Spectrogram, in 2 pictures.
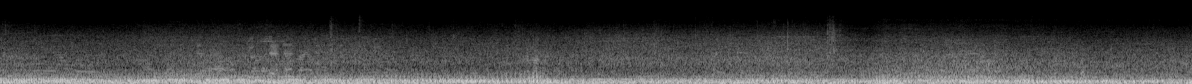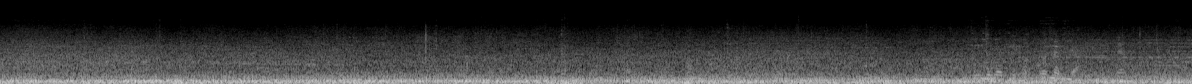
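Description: City street traffic: a steady low rumble of passing cars and motorcycles, with indistinct voices nearby.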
